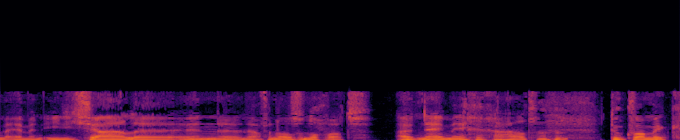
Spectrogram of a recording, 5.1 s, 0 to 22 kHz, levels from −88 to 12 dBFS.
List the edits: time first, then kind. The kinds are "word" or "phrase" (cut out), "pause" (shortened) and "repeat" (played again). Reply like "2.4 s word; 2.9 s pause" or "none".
2.9 s pause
